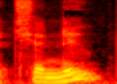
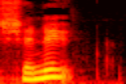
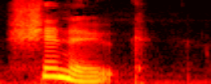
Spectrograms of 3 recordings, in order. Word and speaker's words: Chinook: But I have to say, I twitch every time I hear the word Chinook pronounced with a hard ch sound. I've only ever heard it pronounced sounding more like Chinook. Second syllable rhymes with book.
